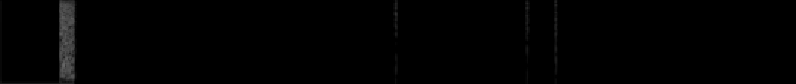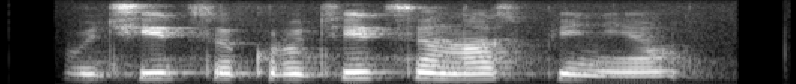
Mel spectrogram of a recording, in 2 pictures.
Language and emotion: Russian, neutral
